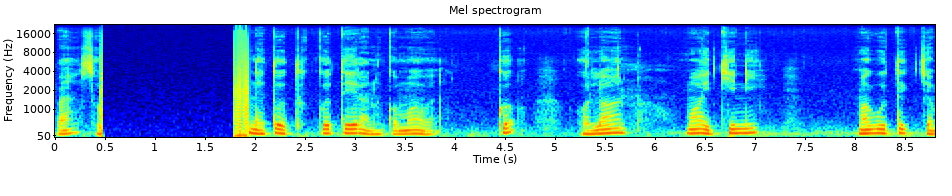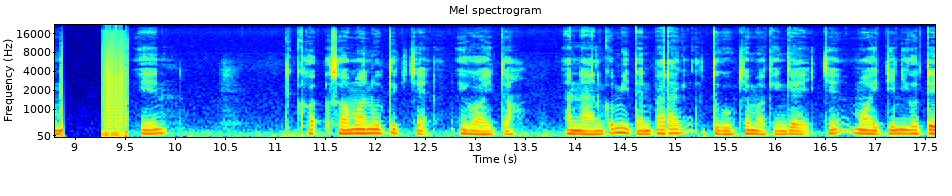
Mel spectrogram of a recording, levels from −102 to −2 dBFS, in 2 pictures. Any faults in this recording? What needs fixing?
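Cable pulled and plugged in at 0.44–1.93 s and 8.84–9.52 s: a pop, about 1.4 s then 0.63 s of near silence, then 127 ms and 239 ms bursts of 60 Hz mains buzz as the plug tip makes contact, then another pop as the speech returns. The buzz sets it apart from a plain dropout. Secure the connector and mute the channel before repatching any cable.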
